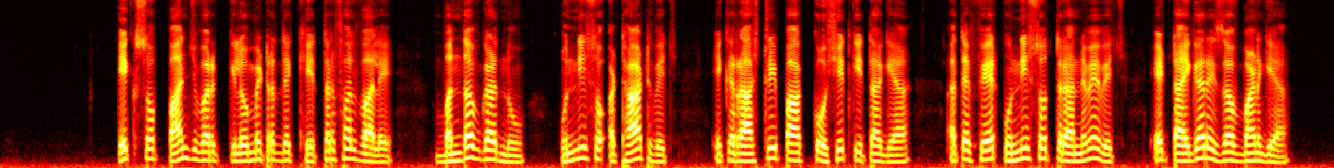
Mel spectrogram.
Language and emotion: Punjabi, neutral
